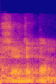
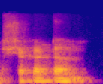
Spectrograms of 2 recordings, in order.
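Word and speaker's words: शकटम्: Not shatakam, shakatam. Sorry.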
